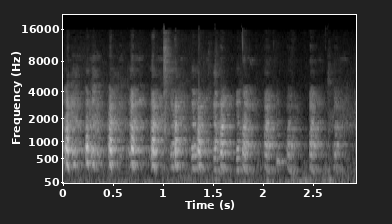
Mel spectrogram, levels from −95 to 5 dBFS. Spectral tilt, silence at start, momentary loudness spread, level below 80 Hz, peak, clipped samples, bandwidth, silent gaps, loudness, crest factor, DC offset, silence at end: -2 dB/octave; 0 s; 10 LU; -60 dBFS; -8 dBFS; under 0.1%; 16.5 kHz; none; -31 LUFS; 22 dB; under 0.1%; 0 s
